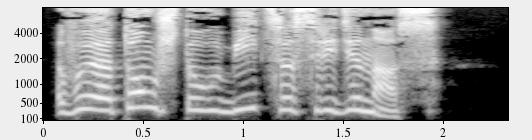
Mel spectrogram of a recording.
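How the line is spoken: Cheerful, smiling. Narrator (Russian): радостно улыбаясь, сказал Вовка

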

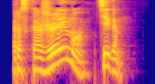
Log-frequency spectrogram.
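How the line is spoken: Through gritted teeth. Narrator (Russian): сквозь зубы проговорил Хью

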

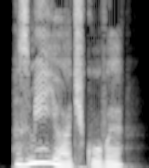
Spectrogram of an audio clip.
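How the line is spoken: Breathed out in recognition. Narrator (Russian): выдохнула Марина, узнав Корчук

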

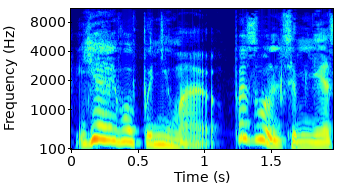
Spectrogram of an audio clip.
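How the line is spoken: Funereal voice. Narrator (Russian): сказал Паша Рубакин своим похоронным голосом

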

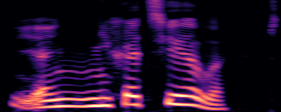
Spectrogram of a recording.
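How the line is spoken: Sobbing. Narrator (Russian): всхлипнула Кейса

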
